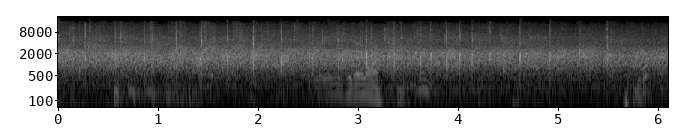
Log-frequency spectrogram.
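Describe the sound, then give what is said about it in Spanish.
An audience applauds after a reading of a poem by Ernesto Cardenal, steadily for about six seconds, a dense, even wash of clapping with a few brief voices rising over it midway. “Yo creo que este aplauso, quien se lo merece, es Ernesto Cardenal, que fue el que escribió el poema.”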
